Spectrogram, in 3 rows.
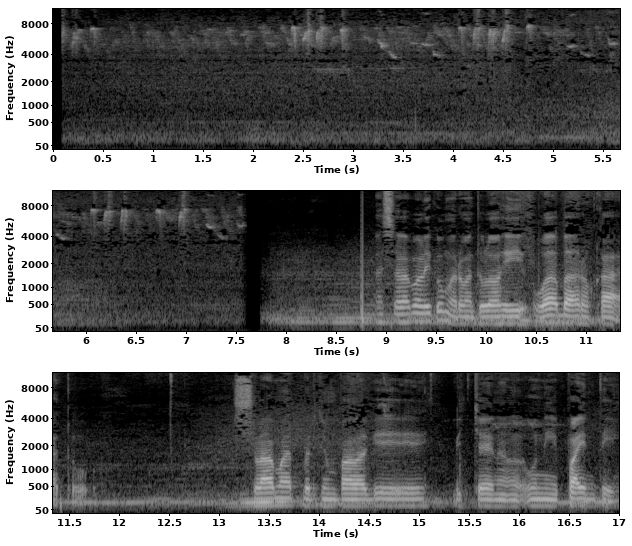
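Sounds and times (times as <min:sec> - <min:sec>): small birds chirping: 0:00.1 - 0:07.6, 0:14.0 - 0:17.0.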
